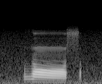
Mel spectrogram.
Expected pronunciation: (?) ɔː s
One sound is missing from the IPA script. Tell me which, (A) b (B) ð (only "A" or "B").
B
